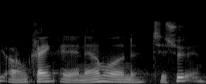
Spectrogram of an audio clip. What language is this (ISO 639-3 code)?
dan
